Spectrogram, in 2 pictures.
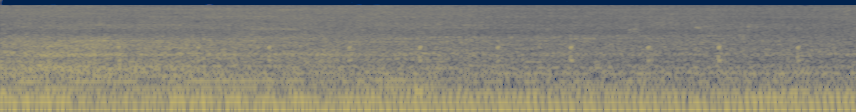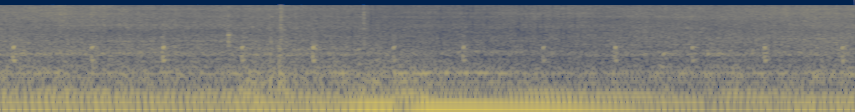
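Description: Low engine and road rumble inside a car's cabin, with the turn-signal indicator ticking steadily about three times a second as the car waits to turn left. The rumble swells louder for a second or so near the end.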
